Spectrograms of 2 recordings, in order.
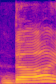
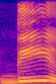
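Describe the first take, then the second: First: The word ends in a short 'uh' vowel. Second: The word ends in an 'ee' vowel. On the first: It comes before a consonant sound. "Consonant സൗണ്ട്സിന് തൊട്ട് മുന്നിലായിട്ട് ദ" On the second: It comes before a vowel sound. "Vowel സൗണ്ട്സിന് തൊട്ട് മുന്നിലായിട്ട് ദി"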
